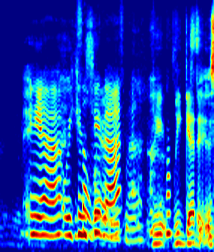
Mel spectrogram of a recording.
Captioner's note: laughter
